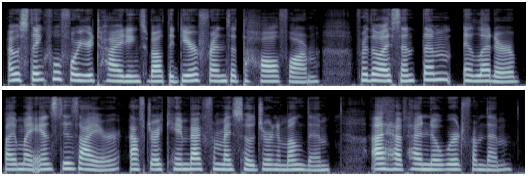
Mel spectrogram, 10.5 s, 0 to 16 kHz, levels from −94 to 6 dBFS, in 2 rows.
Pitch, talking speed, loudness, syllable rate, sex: 225 Hz, 235 wpm, -20 LUFS, 5.4 syllables/s, female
